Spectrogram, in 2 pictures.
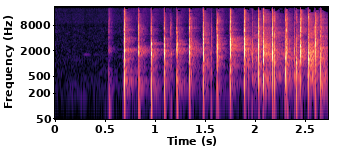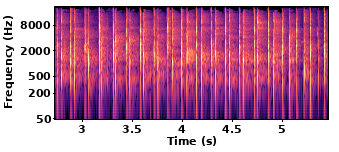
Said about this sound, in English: We can always just applaud like real quick and just like add it in there. Okay, everyone, now.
